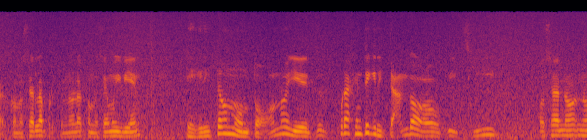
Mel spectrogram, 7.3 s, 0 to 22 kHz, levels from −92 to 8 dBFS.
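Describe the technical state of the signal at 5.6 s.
At 5.6 s the speech signal is intact, with only the room's own background noise sitting about 12 dB below the speech.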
